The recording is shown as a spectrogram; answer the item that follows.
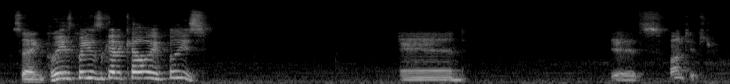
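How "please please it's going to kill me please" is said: shrill, very high, very loud, desperate screaming plea. Narrating the game, voicing a woman behind the trees: woman's voice screaming. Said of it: "you hear a woman's voice screaming".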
